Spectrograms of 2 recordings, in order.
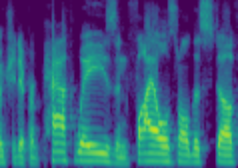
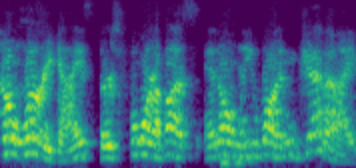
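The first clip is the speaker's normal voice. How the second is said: robotic droid voice, pitched higher; 11 semitones higher, 4 dB louder than usual. Showing the other speakers a Star Wars Battlefront droid voice. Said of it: "experimenting with the droid voice".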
